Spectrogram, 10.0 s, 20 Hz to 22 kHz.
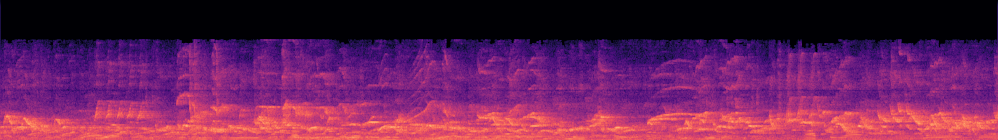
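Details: Competition canaries of the Kenari MB class, session 5, sing together. Overlapping fast chattering trills and squeaky rattles fill the air, with low steady hum and crowd voices in the background.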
